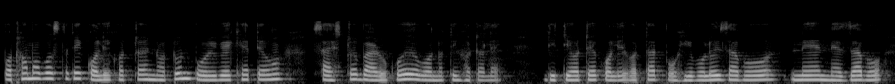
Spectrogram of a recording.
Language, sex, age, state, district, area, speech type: Assamese, female, 30-45, Assam, Sivasagar, rural, spontaneous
